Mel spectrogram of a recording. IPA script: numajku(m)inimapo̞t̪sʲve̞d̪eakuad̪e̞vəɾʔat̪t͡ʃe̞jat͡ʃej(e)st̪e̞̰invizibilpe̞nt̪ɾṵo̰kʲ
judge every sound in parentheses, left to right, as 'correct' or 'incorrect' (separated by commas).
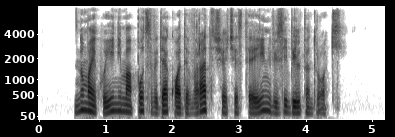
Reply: incorrect, correct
